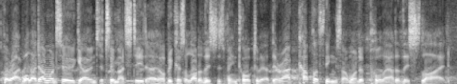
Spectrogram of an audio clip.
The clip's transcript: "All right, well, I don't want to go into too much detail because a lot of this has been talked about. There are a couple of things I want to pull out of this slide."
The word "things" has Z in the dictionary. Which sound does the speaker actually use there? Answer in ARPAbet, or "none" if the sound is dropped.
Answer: Z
